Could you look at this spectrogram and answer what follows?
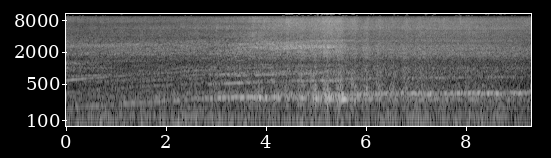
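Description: Sydney Trains Waratah double-deck electric train moving along the platform: a steady rumble of wheels on rail with the whine of its traction motors, rising slowly in pitch at first and then holding. It is loudest about five seconds in as the carriages pass closest.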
